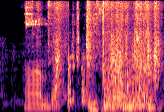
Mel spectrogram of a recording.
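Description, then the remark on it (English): A pet, Sookie, knocks a light over by pulling on a cord: a brief vocal exclamation, then a loud clattering crash with scattered rattling and knocks that lasts about a second and a half before stopping. “Sookie knocked the light over by pulling on a cord, sorry.”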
